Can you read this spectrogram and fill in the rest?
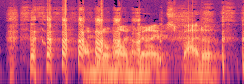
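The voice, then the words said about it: Good put-on Southern Cajun accent. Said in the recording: “You do a really good Southern Cajun accent kind of there”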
